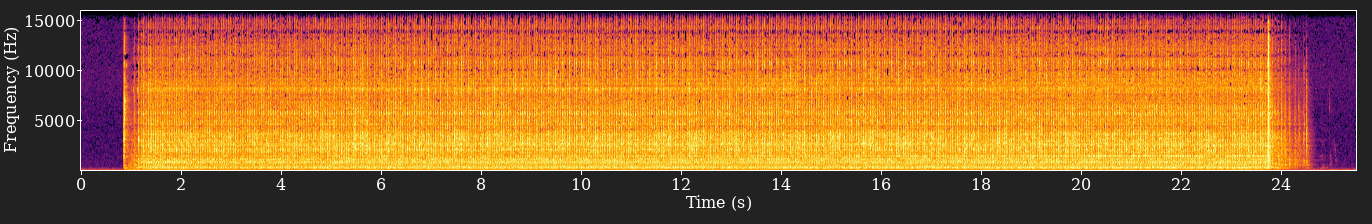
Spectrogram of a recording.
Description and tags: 8mm Projector Running (Bell and Howell Model 253B)
The sound of a Bell and Howell Model 253B 8mm projector being switched on, running, and being switched off.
